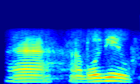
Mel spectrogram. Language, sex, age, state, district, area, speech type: Hindi, male, 18-30, Rajasthan, Jaipur, urban, conversation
